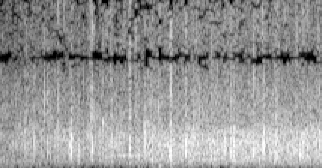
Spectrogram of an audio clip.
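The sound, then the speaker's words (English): Audience applause greets a guest speaker at a weekend gathering: dense, continuous clapping with many overlapping hand claps, holding a fairly even loudness throughout with small flickers of individual claps. “give a warm round of applause to Dr. Bruce Ware.”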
